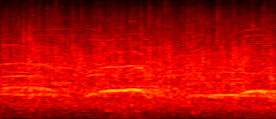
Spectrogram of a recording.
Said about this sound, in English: Marty looks out over the cheering crowd and nods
